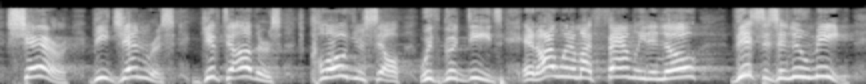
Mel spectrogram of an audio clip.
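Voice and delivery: very high, very loud impassioned shout; fervent shouted testimony, stretching key phrases; full-force preaching. Real, not acted. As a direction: proclaim it at the top of your voice.

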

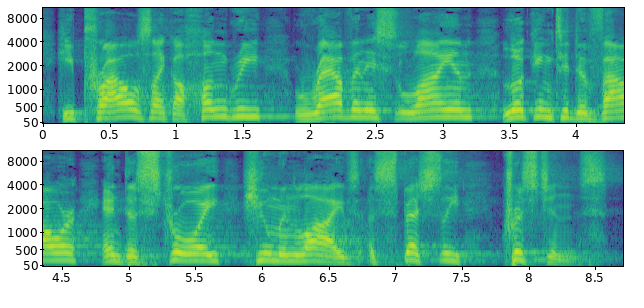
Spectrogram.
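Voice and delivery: loud, high, emphatic scripture warning; forceful preaching. Acted. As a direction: sound the alarm to the congregation. Preaches warning about the devil.

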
